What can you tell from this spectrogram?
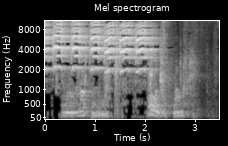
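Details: Playing on the couch, Siberian Husky Carma lets out a sustained, bright, harmonic howling whine over low throaty grumbles, trailing off into short grunts and quiet.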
